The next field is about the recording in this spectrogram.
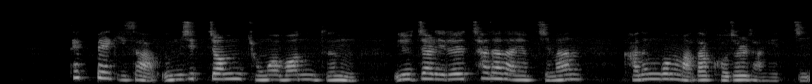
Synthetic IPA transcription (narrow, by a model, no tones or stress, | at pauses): tʰe̞k̚p͈ʰe̞ɡisʰaɯmɕʰik̚t͡ɕ͈ʌmt͡ɕoŋʌbʌntɯŋ | iɭt͡ɕ͈aɾiɾɯɭt͡ɕʰad͡ʑadaɲʌt̚t͡ɕ͈iman | kanɯŋɡonmadakʌd͡ʑʌɭtaŋɦe̞t̚t͡ɕ͈i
